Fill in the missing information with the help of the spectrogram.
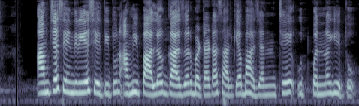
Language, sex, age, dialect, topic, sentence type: Marathi, female, 18-24, Standard Marathi, agriculture, statement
